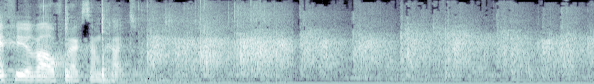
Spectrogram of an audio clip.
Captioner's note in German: Anhaltender Beifall Freie Demokraten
